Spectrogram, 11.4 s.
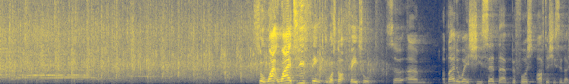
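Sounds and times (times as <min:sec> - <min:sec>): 
audience clapping: 0:00.0 - 0:08.0
speech: 0:05.2 - 0:11.3.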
